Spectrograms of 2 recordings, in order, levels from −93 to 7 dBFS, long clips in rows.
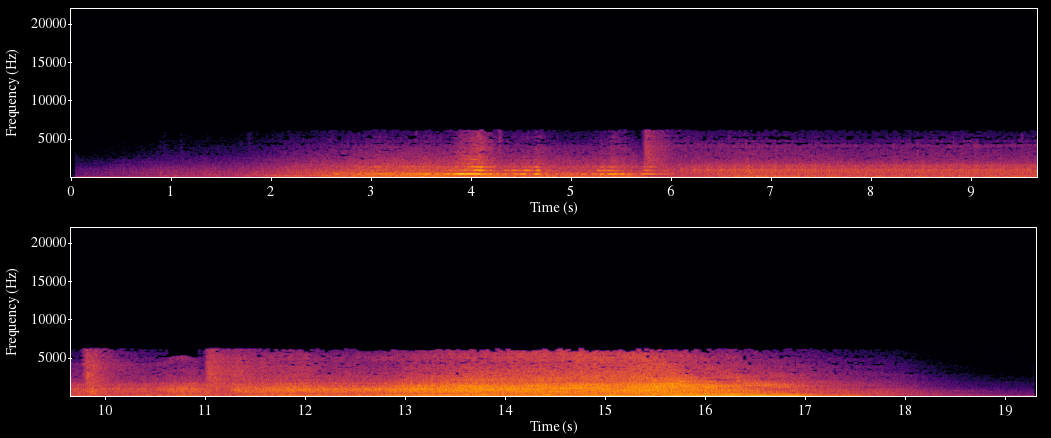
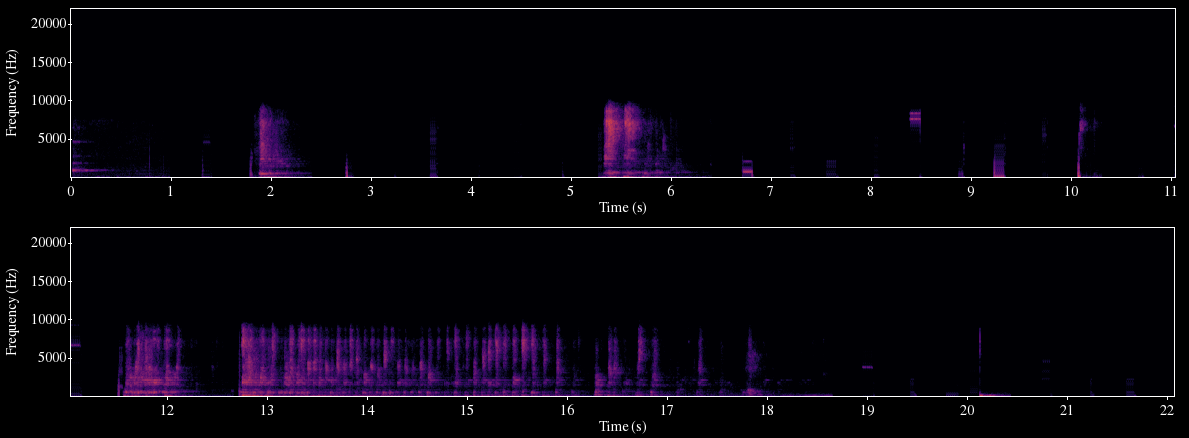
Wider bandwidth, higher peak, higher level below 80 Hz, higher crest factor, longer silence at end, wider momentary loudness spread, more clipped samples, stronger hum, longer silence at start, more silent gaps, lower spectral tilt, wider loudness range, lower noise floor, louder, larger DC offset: second, 6.4 kHz vs 10 kHz; first, 0 dBFS vs -22 dBFS; first, -40 dBFS vs -70 dBFS; second, 18 dB vs 34 dB; second, 1.15 s vs 1.7 s; about the same, 18 LU vs 20 LU; neither; neither; first, 1.35 s vs 0 s; neither; first, -6.5 dB/octave vs -1.5 dB/octave; about the same, 16 LU vs 17 LU; second, -58 dBFS vs under -90 dBFS; first, -17 LUFS vs -49 LUFS; first, 0.5% vs under 0.1%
